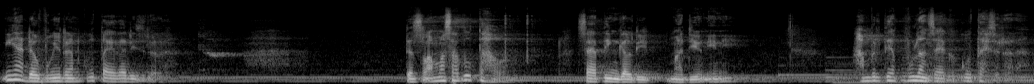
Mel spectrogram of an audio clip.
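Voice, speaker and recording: A middle-aged pastor from Java, Indonesia, preaches a sermon in a church hall, addressing the congregation again and again and building to emphatic peaks. His voice is a little high and gravelly, at a moderate pace with frequent pauses. Music plays in the background, with long church reverb and a faint instrument behind.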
